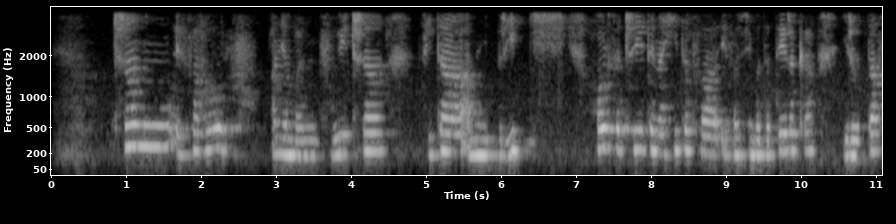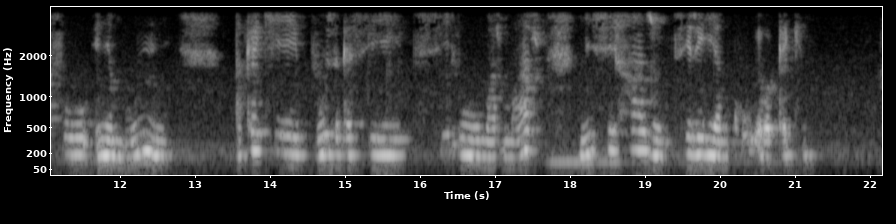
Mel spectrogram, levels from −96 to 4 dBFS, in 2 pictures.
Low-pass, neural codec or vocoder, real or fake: 3.6 kHz; none; real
